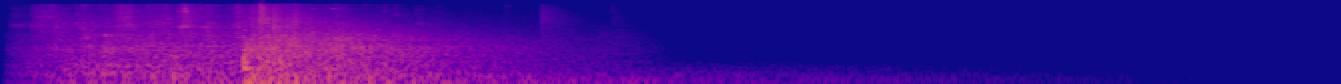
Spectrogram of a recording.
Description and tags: A cinematic sound of someone being locked into a jail cell. I used it with no actual video - it was between two scenes with just black.
boom, cell, cinematic, close, closing, door, jail, prison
